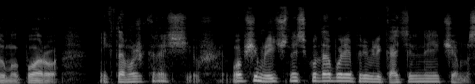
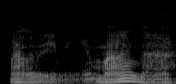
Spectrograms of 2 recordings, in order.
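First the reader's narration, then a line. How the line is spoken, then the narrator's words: Mutter. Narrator (Russian): бормотал он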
